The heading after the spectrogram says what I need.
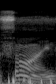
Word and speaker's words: sign: So the sine has a silent G.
